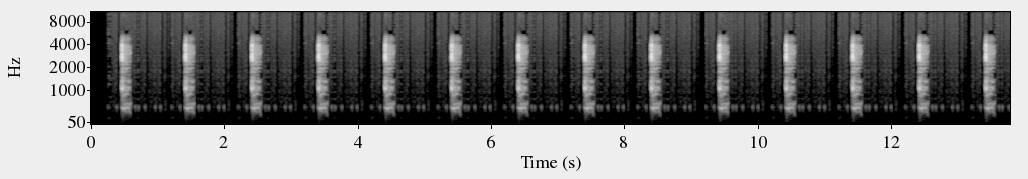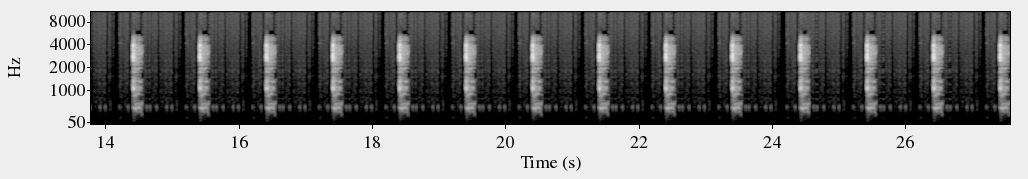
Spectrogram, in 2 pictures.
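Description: Countdown timer sound effect ticking once a second, a short sharp clock tick each second, over a faint steady hum.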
